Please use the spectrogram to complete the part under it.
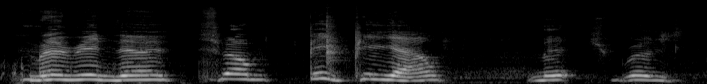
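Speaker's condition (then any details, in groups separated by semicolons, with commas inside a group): Cerebral palsy; spastic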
